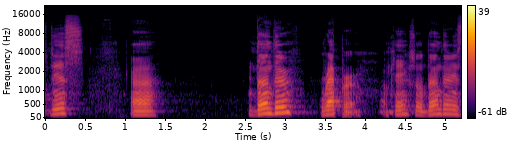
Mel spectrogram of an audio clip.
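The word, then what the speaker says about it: dunder repr: two methods than their so and when we pronounce this dunder wrapper okay so then there is the double underscore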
